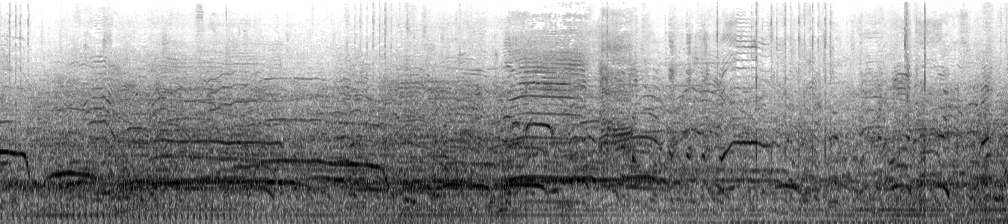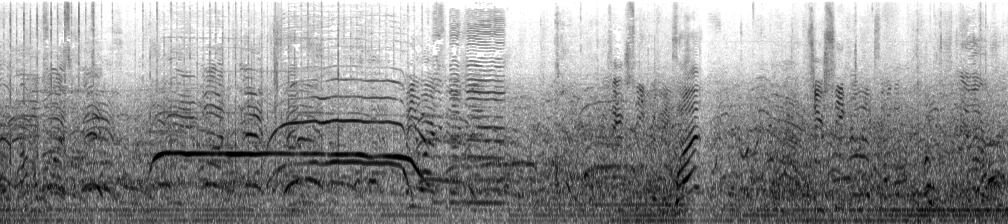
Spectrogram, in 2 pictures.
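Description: A large crowd cheers and chants outdoors.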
